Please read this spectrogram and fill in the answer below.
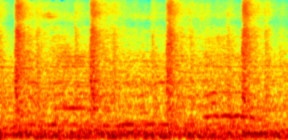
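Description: Live rock band playing: drum kit, electric guitar and bass guitar together in a lo-fi recording, with a drum or cymbal hit cutting through about every half second.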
